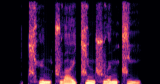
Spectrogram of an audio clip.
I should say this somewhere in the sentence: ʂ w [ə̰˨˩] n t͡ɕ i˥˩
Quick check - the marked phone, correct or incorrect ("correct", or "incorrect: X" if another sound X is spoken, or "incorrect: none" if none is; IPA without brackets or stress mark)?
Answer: incorrect: ə˥˧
